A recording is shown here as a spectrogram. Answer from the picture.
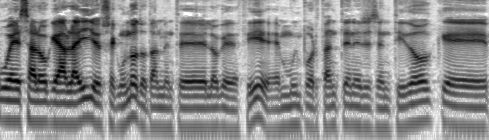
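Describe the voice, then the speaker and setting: Using an ordinary speaking voice, a man talks at a fairly quick pace with a fairly low pitch and fairly even intonation. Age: 20s. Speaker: former local mayor and English teacher. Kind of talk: interview. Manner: formal.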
